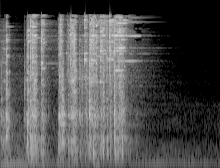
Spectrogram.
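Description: Steel spanners clinking and rattling against each other in a metal toolbox drawer as they are rummaged through, stopping about a second and a half in.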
